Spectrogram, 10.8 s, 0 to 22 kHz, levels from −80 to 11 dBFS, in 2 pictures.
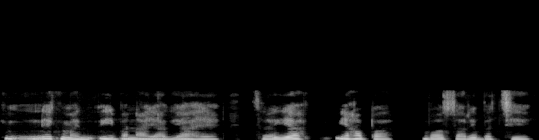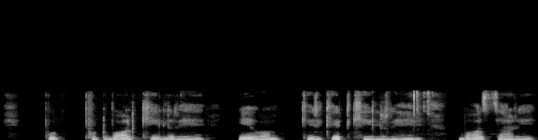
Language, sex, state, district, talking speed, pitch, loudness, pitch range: Hindi, female, Bihar, Saran, 130 wpm, 220 Hz, -18 LUFS, 200-245 Hz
